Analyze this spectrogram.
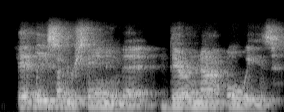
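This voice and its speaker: At a moderate pace, a man speaks at a medium pitch with audible room echo around his voice. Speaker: public commenter, electrician and homeless advocate. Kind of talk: public testimony at a court hearing. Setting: courtroom. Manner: halting, with many fillers.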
